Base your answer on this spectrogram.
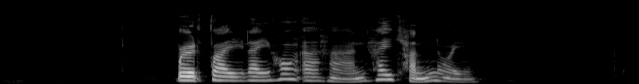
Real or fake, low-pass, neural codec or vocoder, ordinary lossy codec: real; none; none; none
